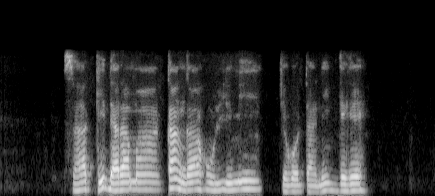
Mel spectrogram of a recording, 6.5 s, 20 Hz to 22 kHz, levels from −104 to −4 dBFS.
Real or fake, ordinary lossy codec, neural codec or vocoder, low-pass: fake; Opus, 32 kbps; vocoder, 22.05 kHz, 80 mel bands, Vocos; 7.2 kHz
